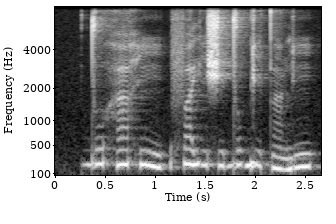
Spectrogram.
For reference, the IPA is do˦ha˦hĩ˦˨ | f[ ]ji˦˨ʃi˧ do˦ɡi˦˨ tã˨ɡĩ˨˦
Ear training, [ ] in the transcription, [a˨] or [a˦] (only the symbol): a˦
